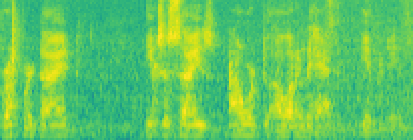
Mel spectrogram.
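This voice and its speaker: A man speaks with audible room echo. Noticeable background noise is present too. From Bangladesh. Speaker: retired army colonel. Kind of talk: casual chat. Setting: leaving hospital.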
